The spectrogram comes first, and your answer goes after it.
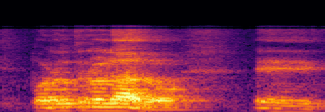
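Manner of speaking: ordinary talk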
